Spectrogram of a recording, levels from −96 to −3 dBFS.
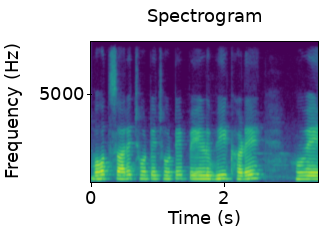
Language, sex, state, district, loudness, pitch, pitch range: Hindi, female, Uttar Pradesh, Shamli, -18 LUFS, 205 Hz, 200-215 Hz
